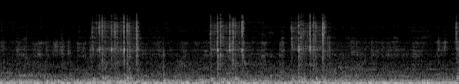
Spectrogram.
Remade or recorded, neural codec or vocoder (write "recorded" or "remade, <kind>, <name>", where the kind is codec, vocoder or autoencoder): remade, codec, SNAC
